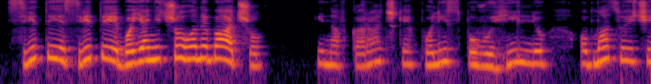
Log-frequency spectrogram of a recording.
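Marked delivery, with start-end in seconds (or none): 0.0-2.6 high, loud call toward the cabin; shout. A narrator's reading. Man on the barge shouting to the cabin for light. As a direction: yell for more light in the dark. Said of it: "чолов'яга закричав до рубки".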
